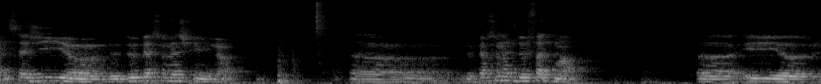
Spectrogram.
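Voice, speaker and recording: A hesitant Arabic-speaking man, co-author of a book, presents it to an audience without a script, full of fillers and restarts. His voice is medium-pitched and warm. The mic sits at a distance in an echoey hall, with faint noise.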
